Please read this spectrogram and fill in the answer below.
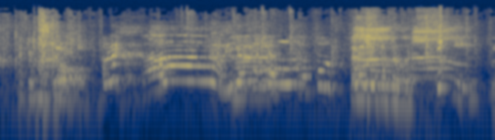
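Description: A person's voice making long, drawn-out sounds rather than words, the pitch held on notes and sliding up and down.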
